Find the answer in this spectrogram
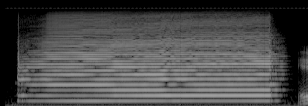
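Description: One long, steady horn blast held at a single pitch for about five seconds, then cut off.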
